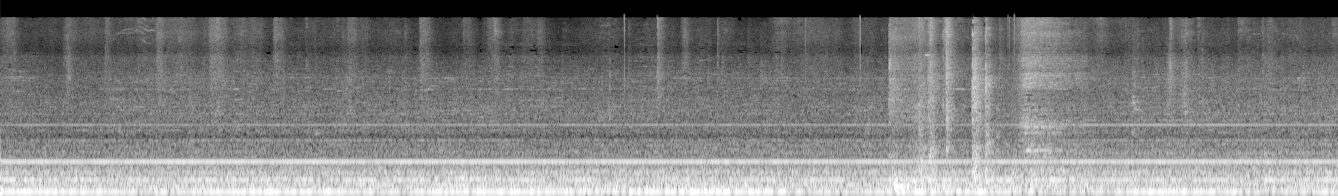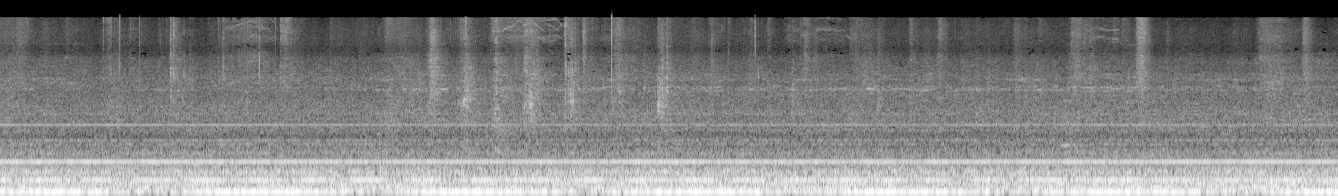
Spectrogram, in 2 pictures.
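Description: A subway train rumbles loudly past on the rails, then slows to a stop.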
